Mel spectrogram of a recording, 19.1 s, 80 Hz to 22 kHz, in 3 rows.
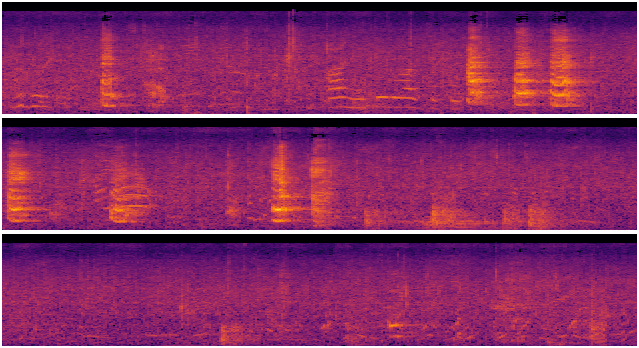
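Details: California sea lions at Higashiyama Zoo and Botanical Garden, 12 September 2023, group boss Felix: scattered harsh barks through the first half, fading to quieter background with occasional faint calls later.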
